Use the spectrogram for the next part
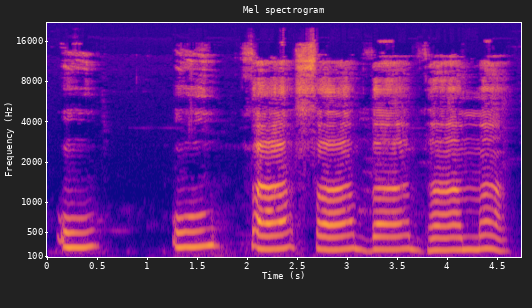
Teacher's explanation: ओष्ठ से, मतलब होठों से, ओष्ठीय।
